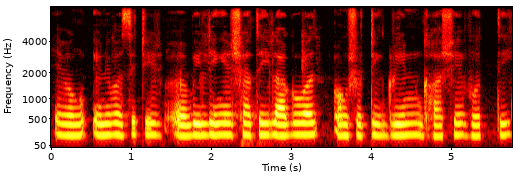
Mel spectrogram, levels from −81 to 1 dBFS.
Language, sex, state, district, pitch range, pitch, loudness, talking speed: Bengali, female, West Bengal, Jalpaiguri, 190-200 Hz, 195 Hz, -18 LUFS, 115 wpm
